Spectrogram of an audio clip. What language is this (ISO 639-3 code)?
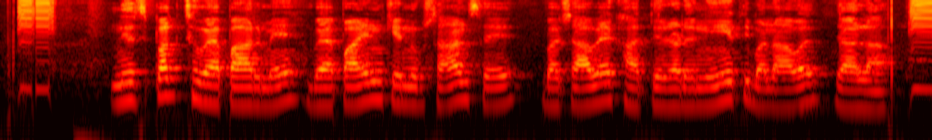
bho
